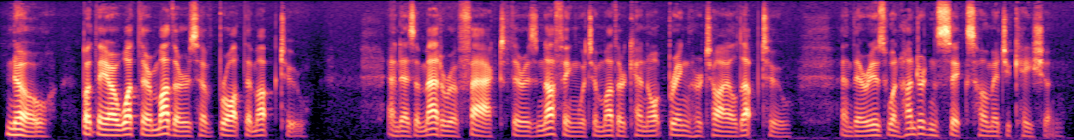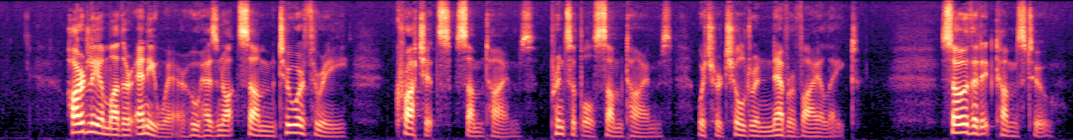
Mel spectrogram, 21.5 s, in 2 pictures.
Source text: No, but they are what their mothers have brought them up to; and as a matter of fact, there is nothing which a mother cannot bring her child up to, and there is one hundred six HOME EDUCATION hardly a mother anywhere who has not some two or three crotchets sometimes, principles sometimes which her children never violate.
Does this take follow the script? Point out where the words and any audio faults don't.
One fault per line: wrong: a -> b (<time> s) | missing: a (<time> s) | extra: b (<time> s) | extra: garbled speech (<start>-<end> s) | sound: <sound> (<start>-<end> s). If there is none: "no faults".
extra: So that it comes to (20.1 s)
